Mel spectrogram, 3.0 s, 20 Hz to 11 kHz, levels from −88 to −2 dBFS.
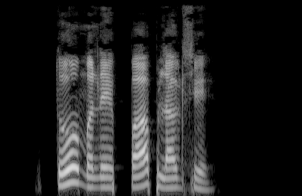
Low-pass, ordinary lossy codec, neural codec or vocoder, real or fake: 9.9 kHz; MP3, 64 kbps; none; real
